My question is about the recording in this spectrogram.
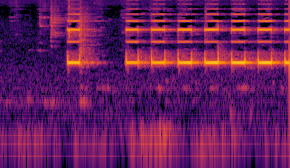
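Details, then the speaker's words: Automatic washing machine PCB powered on its own after a faulty start button was fixed: one short high beep, then about eight evenly spaced beeps; normal power-on beep. "ये देखिए, मैं जैसे supply लगाऊंगा तो इसमें beep की आवाज़ आएगी।"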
